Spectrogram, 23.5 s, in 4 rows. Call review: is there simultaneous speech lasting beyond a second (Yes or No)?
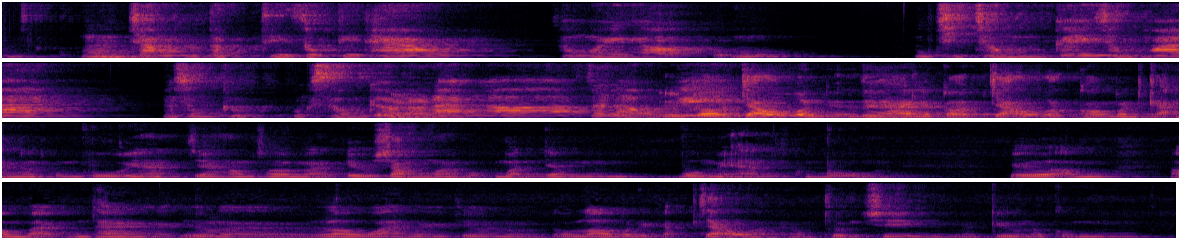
No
